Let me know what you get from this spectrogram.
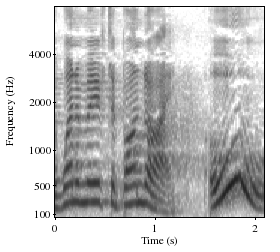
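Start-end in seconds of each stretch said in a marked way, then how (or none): none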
